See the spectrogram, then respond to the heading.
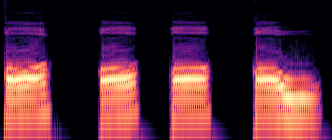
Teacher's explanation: Huruf isti'la, pangkal lidah kita pastikan terangkat. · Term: huruf qaf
